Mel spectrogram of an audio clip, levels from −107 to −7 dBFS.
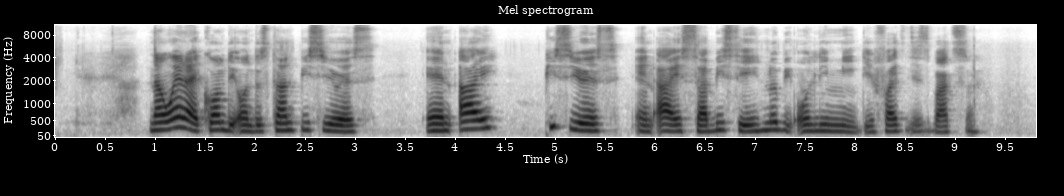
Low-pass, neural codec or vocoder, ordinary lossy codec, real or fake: none; none; none; real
